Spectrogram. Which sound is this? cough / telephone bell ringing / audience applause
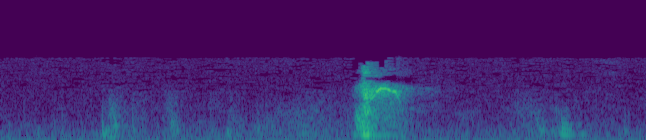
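cough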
